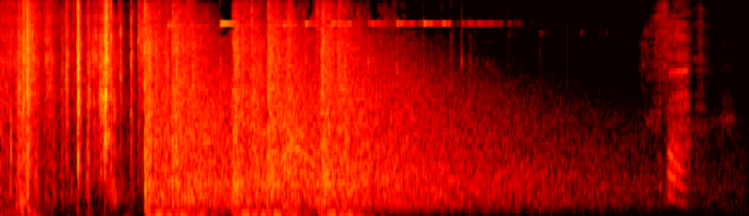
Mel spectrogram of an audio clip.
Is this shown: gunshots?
yes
